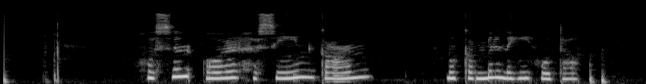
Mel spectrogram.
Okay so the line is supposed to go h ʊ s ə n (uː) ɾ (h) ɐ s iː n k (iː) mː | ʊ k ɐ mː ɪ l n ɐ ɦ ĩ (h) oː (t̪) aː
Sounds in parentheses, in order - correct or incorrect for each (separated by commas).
incorrect, correct, incorrect, correct, correct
